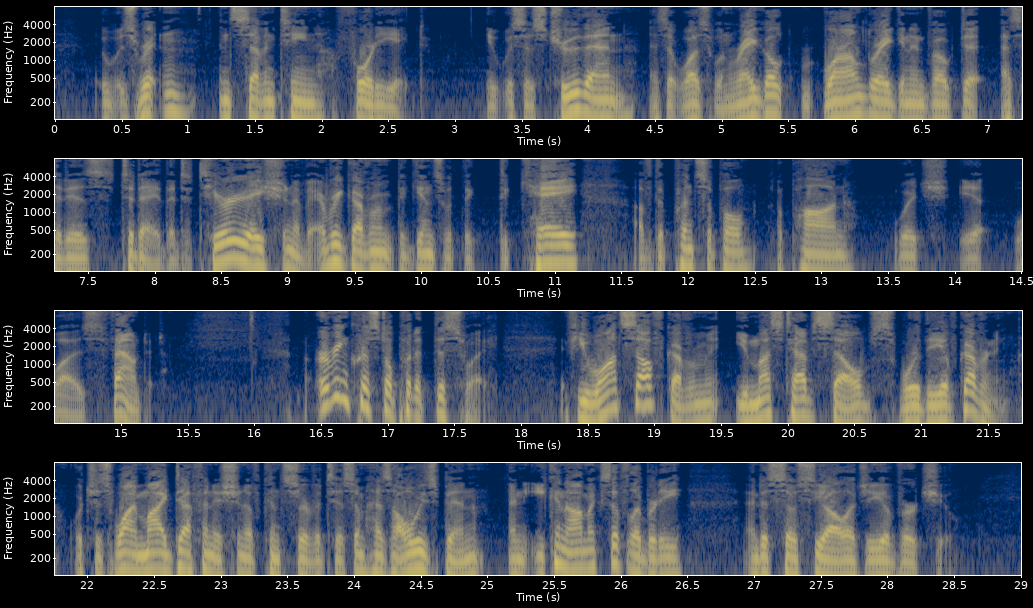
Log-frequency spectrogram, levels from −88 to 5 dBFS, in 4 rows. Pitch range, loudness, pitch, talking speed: 95-125 Hz, -22 LUFS, 105 Hz, 155 wpm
